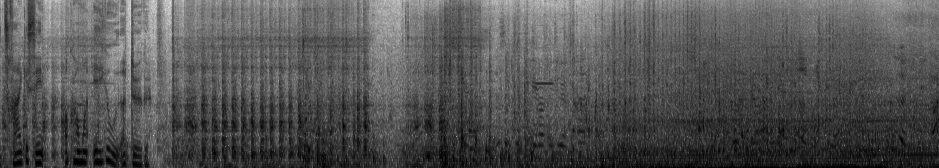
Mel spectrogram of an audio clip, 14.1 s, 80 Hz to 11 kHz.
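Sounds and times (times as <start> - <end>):
boat engine on a diving research ship starting and running: 0.0 - 14.0
speech: 0.2 - 2.8, 8.0 - 9.4, 13.5 - 14.0
laughter: 6.3 - 14.0.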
